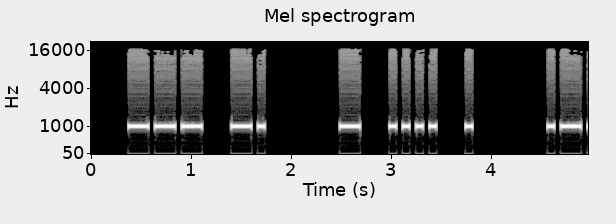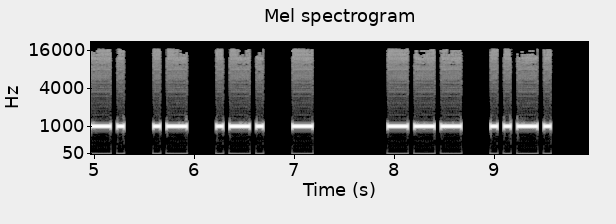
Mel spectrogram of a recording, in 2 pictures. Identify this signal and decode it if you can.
Morse code, heard as a keyed tone, about 18 wpm, spaced as for 15 wpm, 1000 Hz. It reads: ON THE PART OF
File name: qotdfiles / 15wpm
